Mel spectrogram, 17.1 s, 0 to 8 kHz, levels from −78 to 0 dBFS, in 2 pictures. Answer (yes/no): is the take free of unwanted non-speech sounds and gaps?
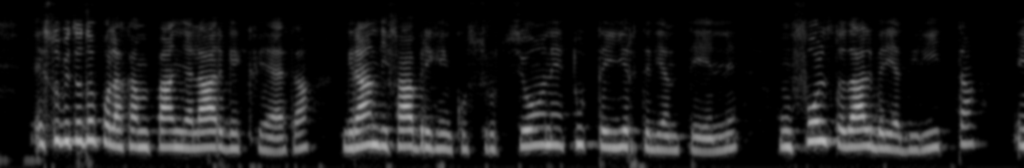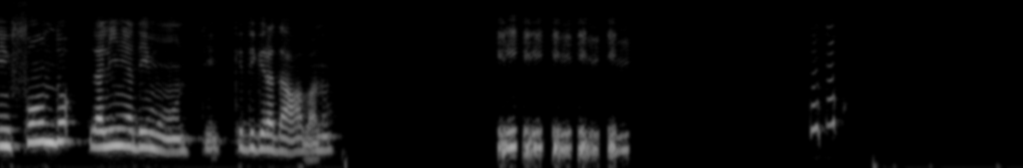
no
